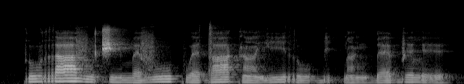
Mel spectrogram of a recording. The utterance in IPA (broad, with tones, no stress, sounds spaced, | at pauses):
ɾ u˦ r aː˦ v u˨ t͡ʃ i˨ m ɛ˨ v uː˦ kʷ ɛ˨ d aː˦ k ã˨ j iː˦ r uː˨ ɡ͡b i˦˨ ɡ͡b ã˨ ŋ ɡ͡b ɛ˨˦ b ɪ˦ l ɪ˨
